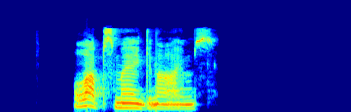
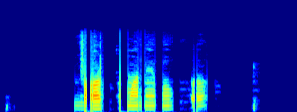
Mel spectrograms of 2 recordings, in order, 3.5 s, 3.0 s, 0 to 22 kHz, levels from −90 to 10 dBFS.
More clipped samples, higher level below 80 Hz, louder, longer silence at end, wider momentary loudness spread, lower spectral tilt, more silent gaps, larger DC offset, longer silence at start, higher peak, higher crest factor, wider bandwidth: neither; about the same, -60 dBFS vs -56 dBFS; first, -17 LUFS vs -25 LUFS; first, 1.4 s vs 0.9 s; second, 6 LU vs 12 LU; second, -4 dB/octave vs -7.5 dB/octave; neither; neither; about the same, 0.75 s vs 0.75 s; about the same, 0 dBFS vs -2 dBFS; about the same, 20 dB vs 24 dB; first, 8.2 kHz vs 7.2 kHz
